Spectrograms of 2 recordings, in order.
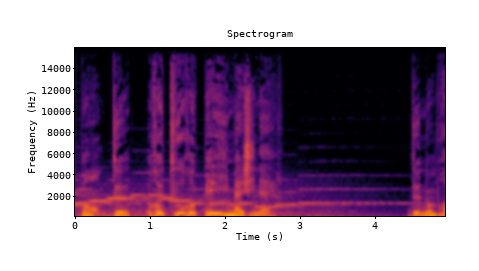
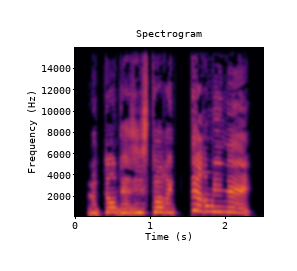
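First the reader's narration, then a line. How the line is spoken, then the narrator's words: Shouting tearfully. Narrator (French): crie-t-elle à Danny en pleurs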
